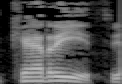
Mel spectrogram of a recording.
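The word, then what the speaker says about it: Cherith: And by the way, that's not a bad pronunciation, Keris. Yeah, you got to get, you got to roll your R on that.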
